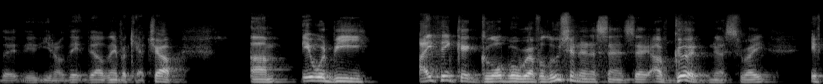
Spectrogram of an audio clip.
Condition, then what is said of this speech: None; typical speech.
